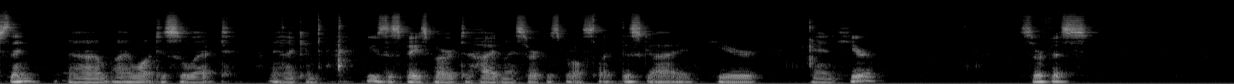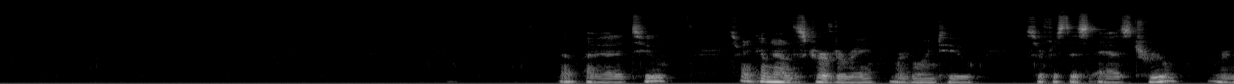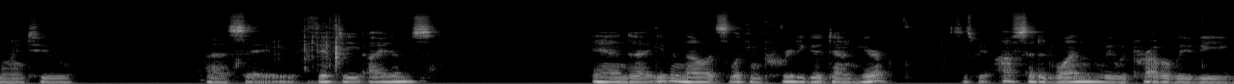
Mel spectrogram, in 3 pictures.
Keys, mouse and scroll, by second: 2.8 click, 3.2 space, 3.9 scroll up 2, 5.7 click, 6.7 ctrl+click, 7.8 ctrl+click, 9.6 click, 13.2 click, 16.7 scroll down 1, 17.4 right click, 18.7 click, 19.6 click, 21.3 click, 22.0 click, 22.6 click, 26.7 click, 27.6 KP_5, 27.7 KP_0, 27.9 KP_Enter, 31.2 click, 31.3 right click, 32.7-33.3 scroll up 3, 33.4 middle click, 33.5 right click, 34.2 scroll down 1, 34.8 scroll up 1, 35.2 middle click, 35.3-36.8 right drag, 36.9-37.0 scroll down 3.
